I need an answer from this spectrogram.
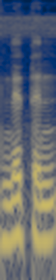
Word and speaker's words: Nitin: My name is Nitin. N-I-T-I-N so it's okay everyone messes up my name it's not an easy name to pronounce.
